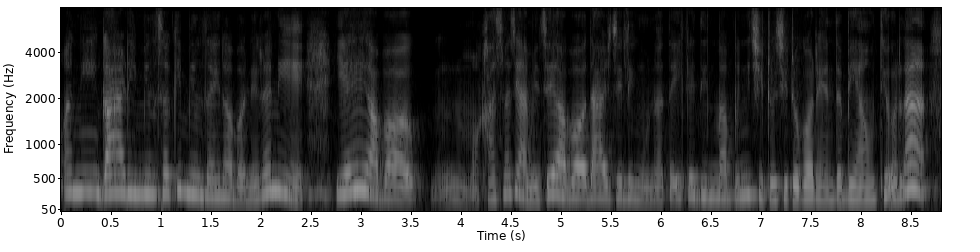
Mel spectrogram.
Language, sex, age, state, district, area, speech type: Nepali, female, 18-30, West Bengal, Darjeeling, rural, spontaneous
